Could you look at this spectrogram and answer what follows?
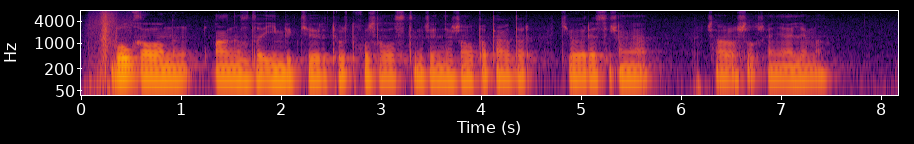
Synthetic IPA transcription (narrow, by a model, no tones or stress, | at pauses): bʊlˠqʰɑlˠɑnəɴmɑɴəzd̪əje̞mbe̞k̚t̪e̞ɾɪt̪ʰɵɾt̪qʰo̞zʁɑlˠəst̪əɴʒæne̞ʒɑlˠpət̪ʰɑʁd̪əɾ | t̪ʲʰe̞o̞ɾʲijasəʒɑɴɑ | ʃɑɾaʃəlˠəqʒæne̞æle̞mɪ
